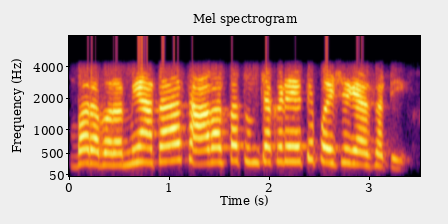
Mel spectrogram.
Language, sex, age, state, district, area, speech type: Marathi, female, 45-60, Maharashtra, Wardha, rural, conversation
